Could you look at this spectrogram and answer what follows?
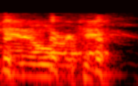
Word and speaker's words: Newark: Newark? Yeah. How would you say how would you pronounce that? Newark. Newark. Say it again? Newark. Sorry? Yeah. Newark. We say it Nork.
